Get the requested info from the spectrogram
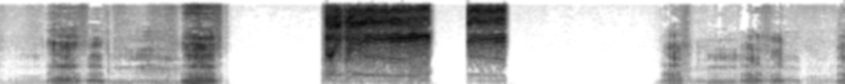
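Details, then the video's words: Pig alternating low grunts with two loud, shrill squeals in the middle, the first about a second long and rising slightly, before soft grunting resumes. "Pig sounds Pig sound effect"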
